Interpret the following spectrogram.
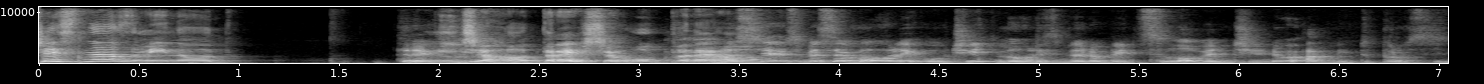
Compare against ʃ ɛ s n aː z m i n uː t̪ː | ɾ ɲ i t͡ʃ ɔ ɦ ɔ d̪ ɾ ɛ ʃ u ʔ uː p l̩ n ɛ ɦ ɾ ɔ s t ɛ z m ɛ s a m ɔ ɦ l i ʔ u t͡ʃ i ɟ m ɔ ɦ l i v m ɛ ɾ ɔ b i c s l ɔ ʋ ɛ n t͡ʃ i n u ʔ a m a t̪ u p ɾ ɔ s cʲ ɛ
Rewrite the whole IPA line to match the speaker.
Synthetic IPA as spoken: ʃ ɛ s n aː z m i n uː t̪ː | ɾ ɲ i t͡ʃ ɔ ɦ ɔ t̪ ɾ ɛ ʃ u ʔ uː p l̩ n ɛ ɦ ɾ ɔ s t ɛ z m ɛ s a m ɔ ɦ l i ʔ u t͡ʃ i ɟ m ɔ ɦ l i z m ɛ ɾ ɔ b i c s l ɔ ʋ ɛ n t͡ʃ i n u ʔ a m i t̪ u p ɾ ɔ s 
